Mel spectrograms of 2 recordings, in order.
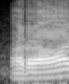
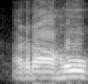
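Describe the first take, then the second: First: ਰਾਹ said "raa", no "ho"; correct silent ending. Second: ਰਾਹੋ said "raa-ho" with a sounded final "o"; kirtan singers' mispronunciation. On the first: Shown as a demonstration. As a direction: keep ਰਾਹ to one open syllable. (ਰਾਹ ਨੂੰ "ਰਾ" ਵਾਂਗ ਬੋਲਿਆ) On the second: Retold or imitated. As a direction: voice the aunkar in ਰਾਹੋ as "ho". (ਰਾਹੋ, ਅੰਤਲਾ "ਹੋ" ਉਚਾਰ ਕੇ) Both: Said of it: "ਇਹਦਾ ਉਚਾਰਨ ਨਹੀਂ ਹੁੰਦਾ ਇਸ ਤਰ੍ਹਾਂ".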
